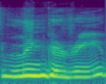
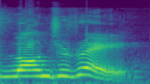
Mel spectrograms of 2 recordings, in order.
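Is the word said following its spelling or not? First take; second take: following spelling; not following. First: It is sounded out as spelled. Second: It is not sounded out as spelled. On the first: The speaker calls it wrong. "if you look at the spelling, it's kind of lingerie. That's how people tend to pronounce it" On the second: The speaker calls it right. "The correct pronunciation is lingerie"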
